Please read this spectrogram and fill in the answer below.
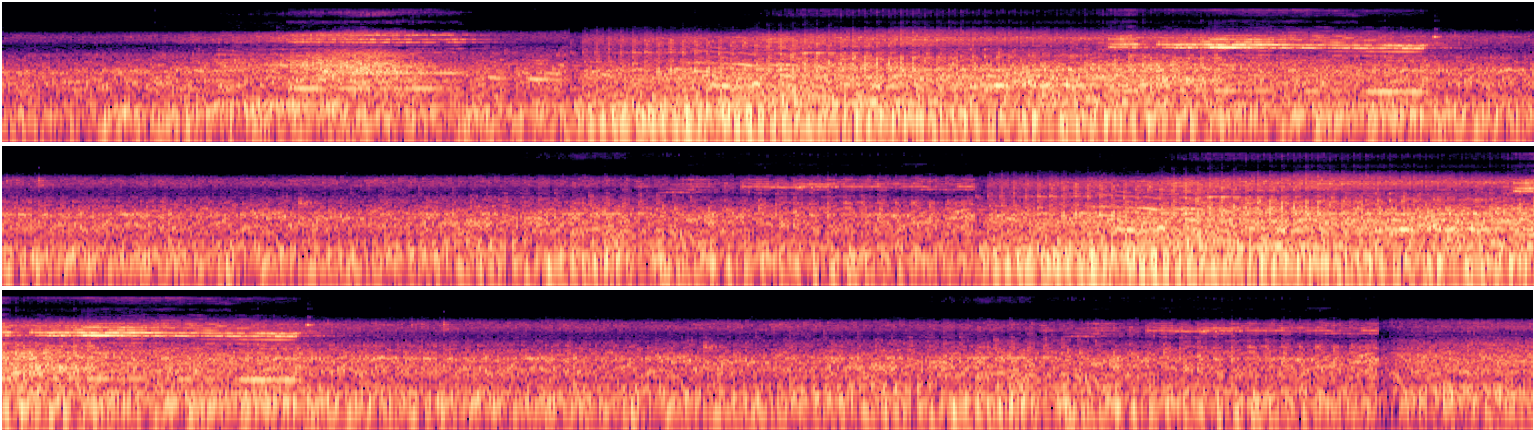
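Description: Busy street traffic of motorcycles and autorickshaws running past, with short vehicle horns honking several times.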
